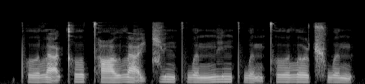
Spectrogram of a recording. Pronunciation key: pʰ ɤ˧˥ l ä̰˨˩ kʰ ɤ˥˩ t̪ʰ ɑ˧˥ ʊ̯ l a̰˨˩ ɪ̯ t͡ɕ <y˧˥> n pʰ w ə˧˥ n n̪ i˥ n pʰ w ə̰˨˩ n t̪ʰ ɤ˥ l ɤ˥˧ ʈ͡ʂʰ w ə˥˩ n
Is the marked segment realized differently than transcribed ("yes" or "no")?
yes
